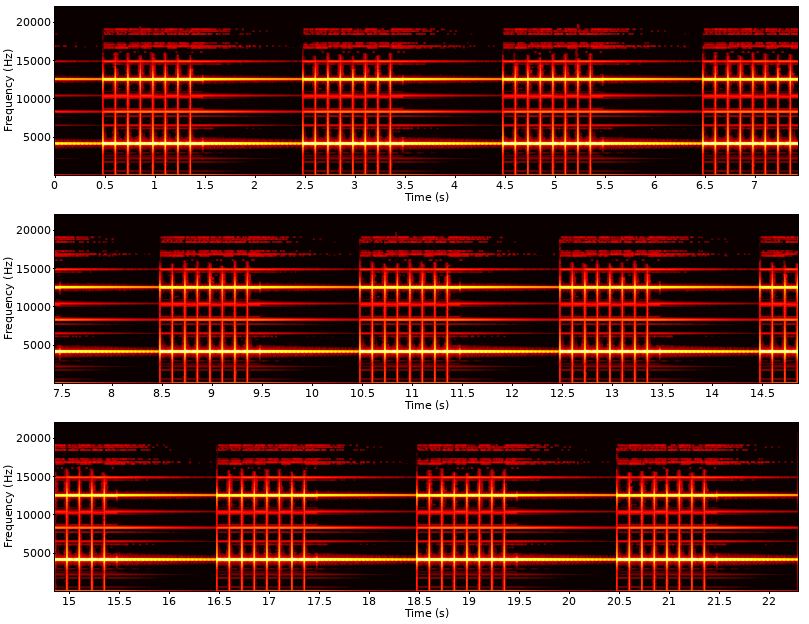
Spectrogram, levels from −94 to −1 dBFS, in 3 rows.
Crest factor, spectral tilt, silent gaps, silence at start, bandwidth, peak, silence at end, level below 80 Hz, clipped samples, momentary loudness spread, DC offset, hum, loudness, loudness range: 12 dB; 3.5 dB/octave; none; 0 s; 16 kHz; 0 dBFS; 0 s; -68 dBFS; under 0.1%; 15 LU; 0.6%; none; -8 LUFS; 2 LU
